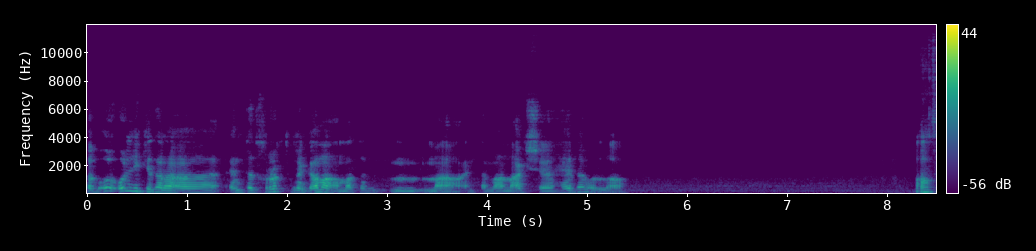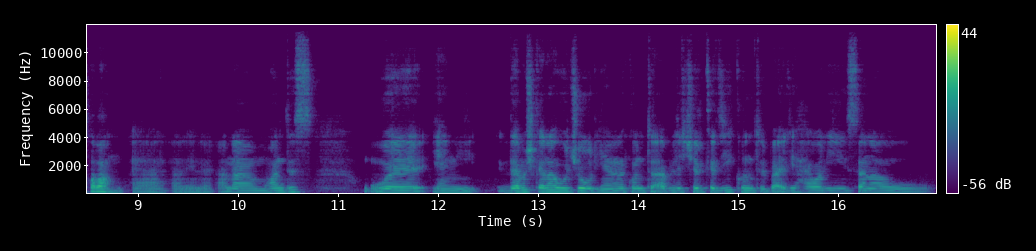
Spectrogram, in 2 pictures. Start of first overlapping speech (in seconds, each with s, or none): none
